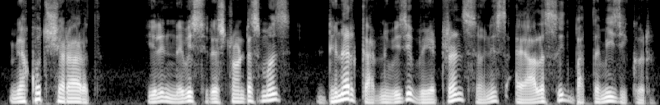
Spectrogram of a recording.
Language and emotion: Kashmiri, angry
